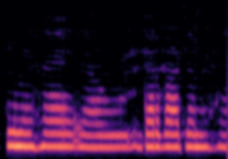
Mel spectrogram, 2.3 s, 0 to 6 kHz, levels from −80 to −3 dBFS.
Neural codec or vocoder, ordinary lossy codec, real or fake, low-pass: codec, 24 kHz, 3.1 kbps, DualCodec; none; fake; 5.4 kHz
